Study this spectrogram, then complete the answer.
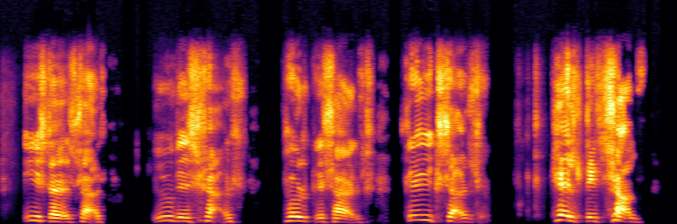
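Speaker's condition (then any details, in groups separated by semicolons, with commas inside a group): Muscular Parkinson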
